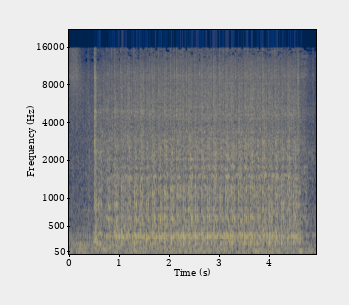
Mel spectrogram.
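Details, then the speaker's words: Audi Q5, towed in with a starting problem: starter cranks steadily for about four seconds but the engine never catches. Scan shows a fuel pump electrical circuit malfunction code. "So చూసారు కదా, start అవుతలేదు vehicle."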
